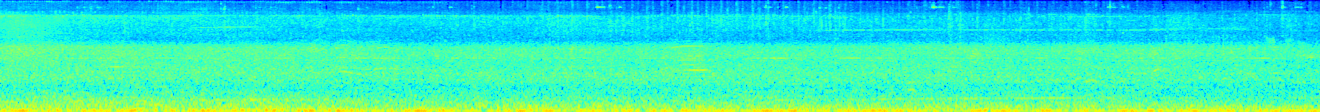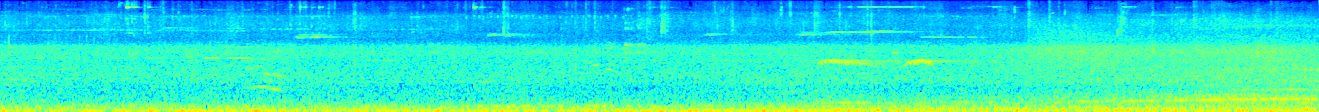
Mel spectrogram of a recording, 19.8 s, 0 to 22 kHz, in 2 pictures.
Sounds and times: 0.0s Traffic Sound 19.7s

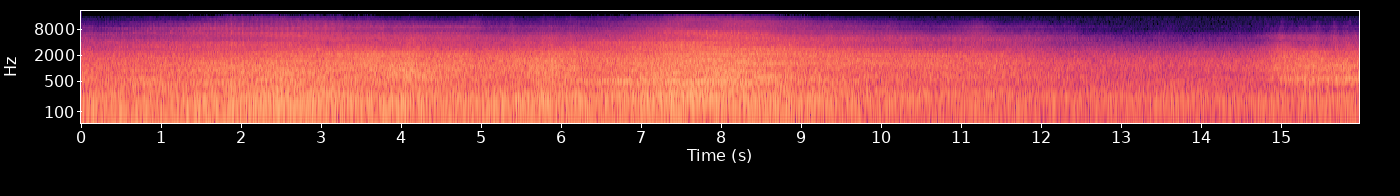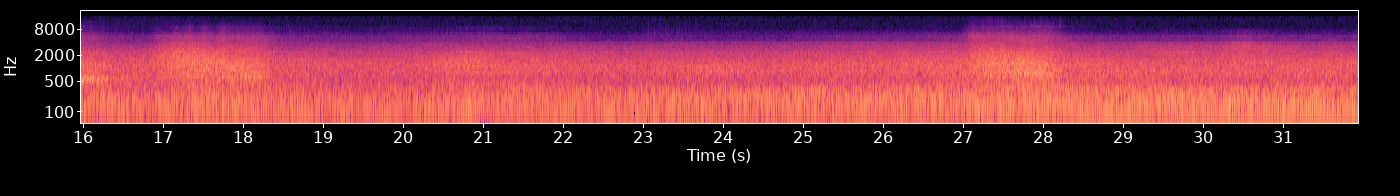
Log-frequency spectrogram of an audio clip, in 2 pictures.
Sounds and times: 0.0s Cars going away from the parking 13.3s
0.0s other cars and trucks passing by on the road 31.9s

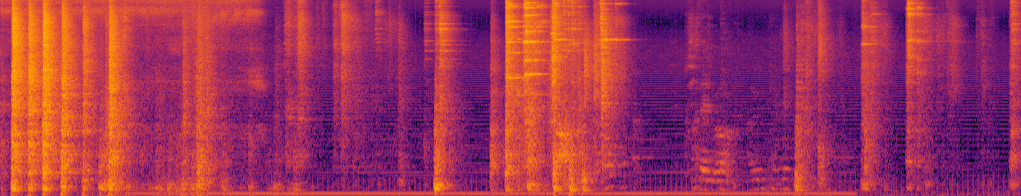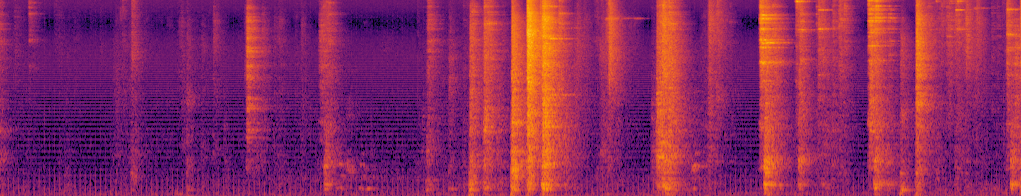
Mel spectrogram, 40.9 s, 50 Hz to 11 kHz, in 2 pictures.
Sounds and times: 0.0s rhythmic noise pattern 18.1s
0.0s Glazier working 18.4s

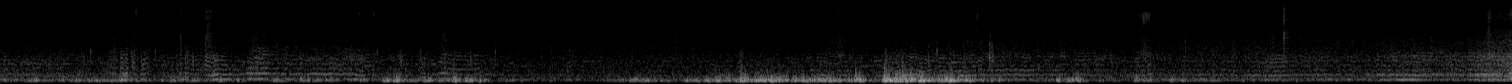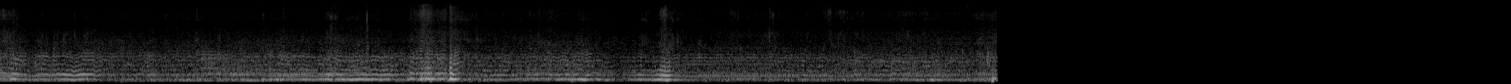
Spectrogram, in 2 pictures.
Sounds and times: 0.0s bees fly 5.9s
7.8s bees fly 25.1s

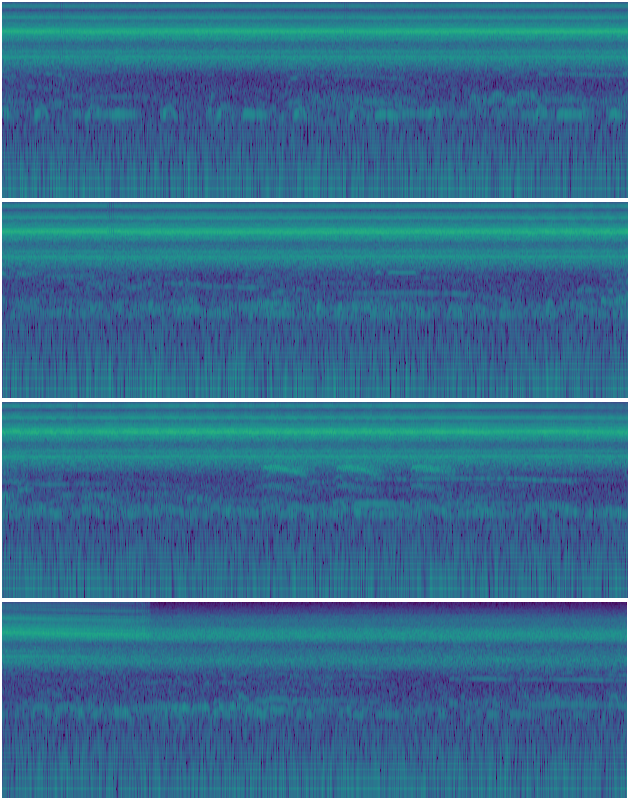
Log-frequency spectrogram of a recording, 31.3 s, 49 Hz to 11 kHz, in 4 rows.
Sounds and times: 18.5s cicada singing 25.4s

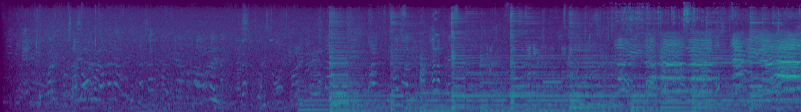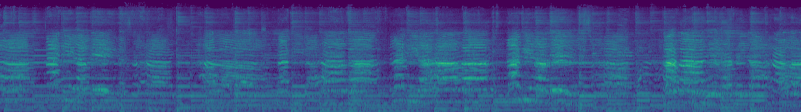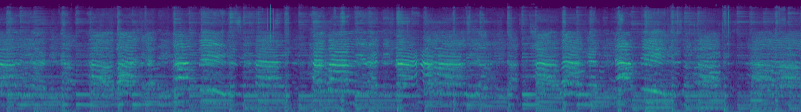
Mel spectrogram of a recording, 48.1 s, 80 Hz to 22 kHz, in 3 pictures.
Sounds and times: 12.1s kindergaren choir performing 48.0s

